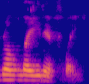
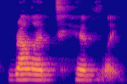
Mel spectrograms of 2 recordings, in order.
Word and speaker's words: relatively: relatively relatively Notice I don't pronounce it relatively relatively. So, the accent is on this it relatively.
